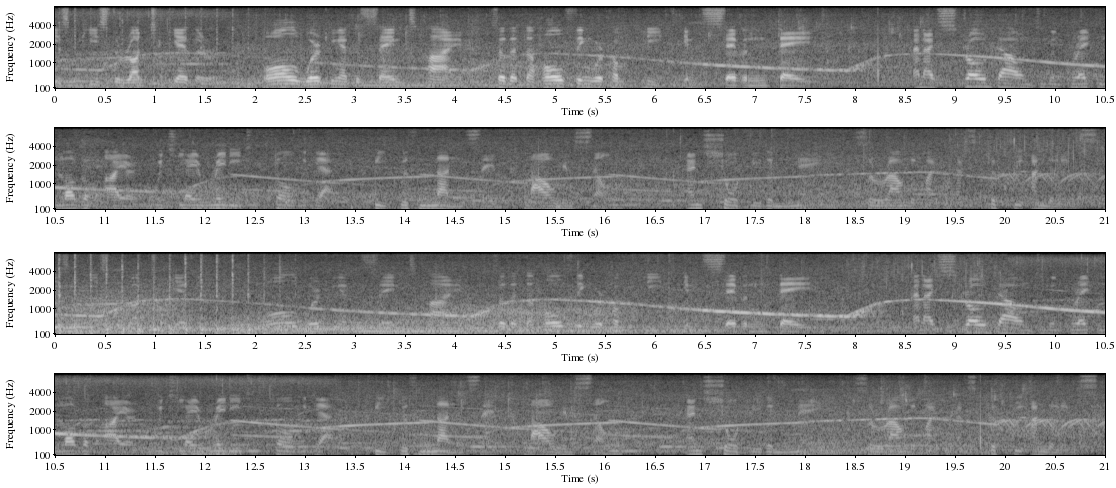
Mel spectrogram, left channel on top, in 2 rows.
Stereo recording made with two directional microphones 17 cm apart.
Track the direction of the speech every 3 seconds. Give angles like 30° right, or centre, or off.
70° left, 50° left, 20° left, 10° left, centre, centre, centre.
